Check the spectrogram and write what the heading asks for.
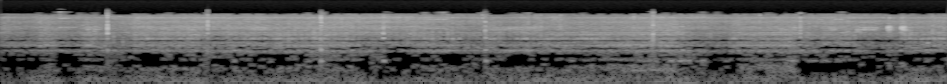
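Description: Ride noise from a camera on a motorcycle moving through rain: a steady rush of wind and wet-road hiss over a low rumble, with a few sharp ticks.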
